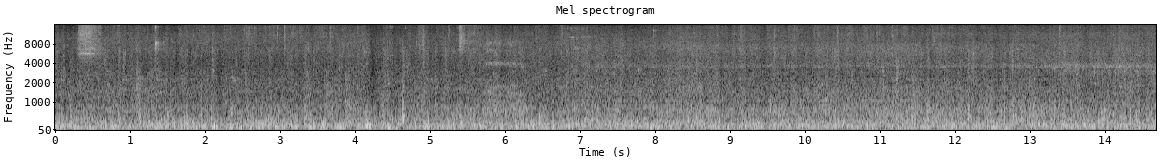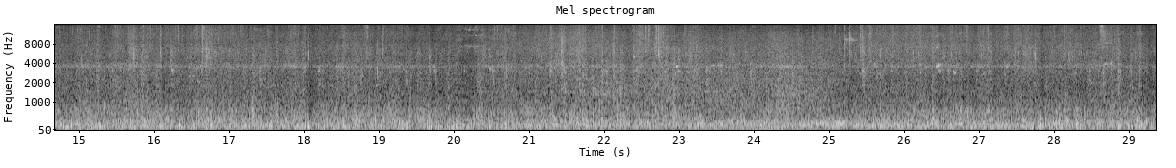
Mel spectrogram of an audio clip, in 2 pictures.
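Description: Steady wind buffeting the microphone held out of the window of a moving diesel-hauled train, over the low rumble of the train running on the track.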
